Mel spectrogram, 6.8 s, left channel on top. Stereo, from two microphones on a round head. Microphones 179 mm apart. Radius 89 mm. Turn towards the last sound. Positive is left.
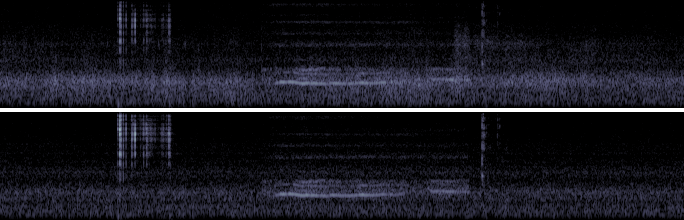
turn(degrees=-40)  # may be behind; listen again after turning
